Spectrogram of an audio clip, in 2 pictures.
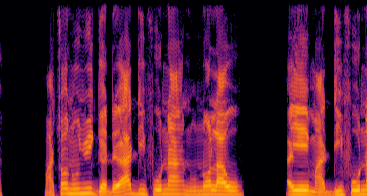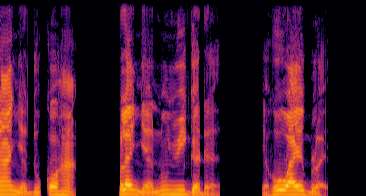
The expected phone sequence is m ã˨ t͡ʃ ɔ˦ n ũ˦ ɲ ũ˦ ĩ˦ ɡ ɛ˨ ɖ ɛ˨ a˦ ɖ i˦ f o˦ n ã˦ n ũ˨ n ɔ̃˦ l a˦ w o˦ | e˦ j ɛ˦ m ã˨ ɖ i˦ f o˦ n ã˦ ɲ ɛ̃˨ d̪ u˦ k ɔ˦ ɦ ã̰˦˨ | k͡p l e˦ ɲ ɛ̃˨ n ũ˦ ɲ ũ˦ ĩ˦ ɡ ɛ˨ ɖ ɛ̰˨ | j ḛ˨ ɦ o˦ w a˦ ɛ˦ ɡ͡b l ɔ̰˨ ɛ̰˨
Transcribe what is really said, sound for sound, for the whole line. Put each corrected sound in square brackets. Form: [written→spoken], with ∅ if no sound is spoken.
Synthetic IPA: m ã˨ t͡ʃ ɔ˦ n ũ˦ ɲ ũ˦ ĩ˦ ɡ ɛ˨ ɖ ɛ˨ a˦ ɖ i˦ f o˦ n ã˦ n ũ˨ n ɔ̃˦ l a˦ w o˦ | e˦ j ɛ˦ m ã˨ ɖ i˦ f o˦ n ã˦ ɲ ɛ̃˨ d̪ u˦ k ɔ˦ ɦ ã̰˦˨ | k͡p l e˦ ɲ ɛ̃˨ n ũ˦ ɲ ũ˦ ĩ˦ ɡ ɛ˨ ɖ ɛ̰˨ | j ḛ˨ ɦ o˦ w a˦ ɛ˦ ɡ͡b l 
